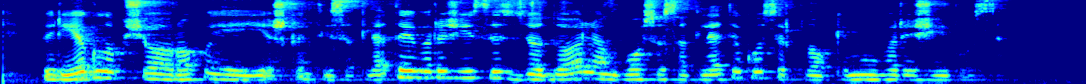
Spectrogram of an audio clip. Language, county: Lithuanian, Marijampolė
